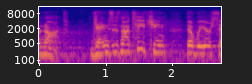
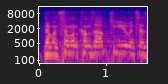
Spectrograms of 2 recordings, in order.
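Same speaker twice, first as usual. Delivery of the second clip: ordinary delivery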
